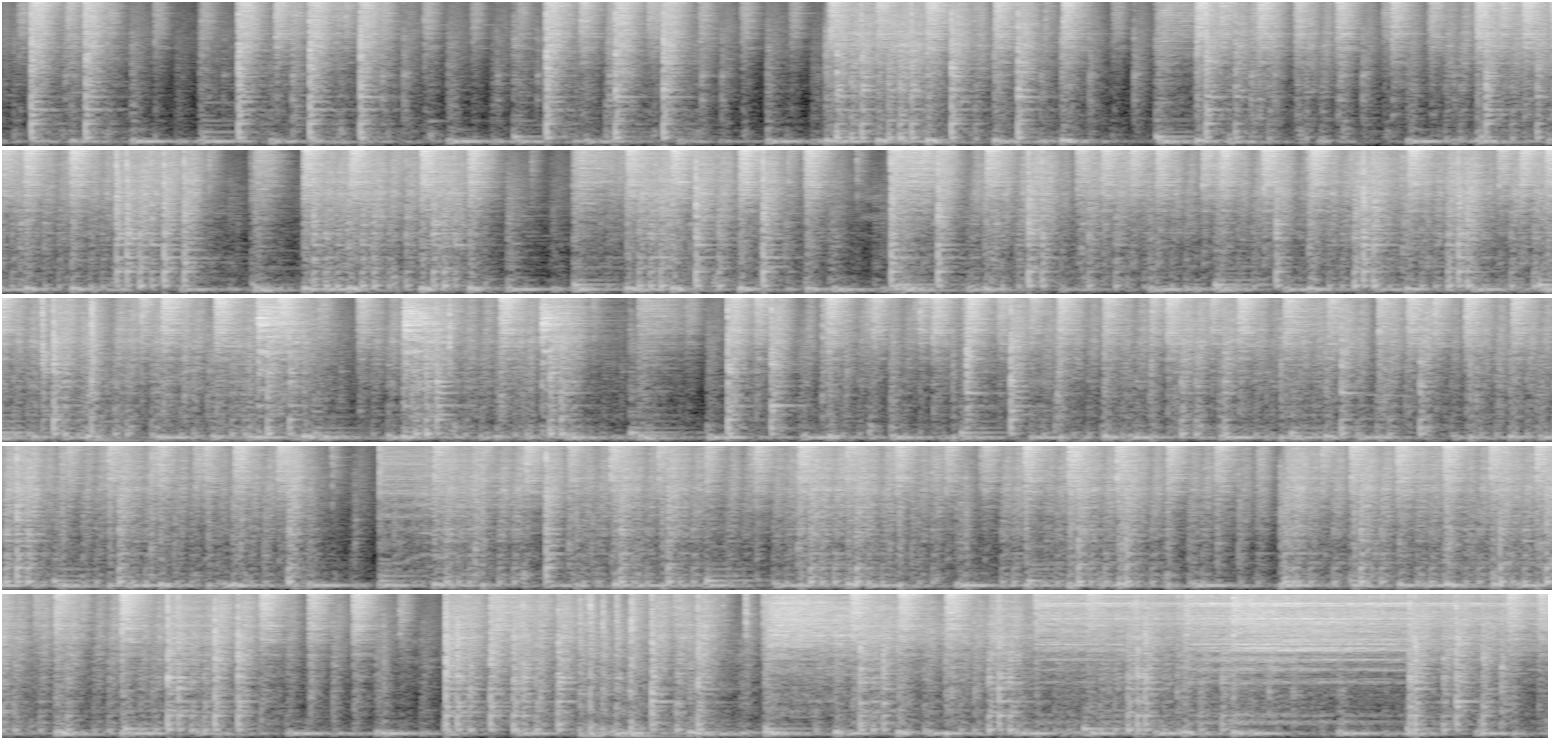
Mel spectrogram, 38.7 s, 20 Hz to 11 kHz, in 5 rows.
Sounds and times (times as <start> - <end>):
Drum: 0.0 - 38.7
Drum kit: 0.0 - 38.7.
